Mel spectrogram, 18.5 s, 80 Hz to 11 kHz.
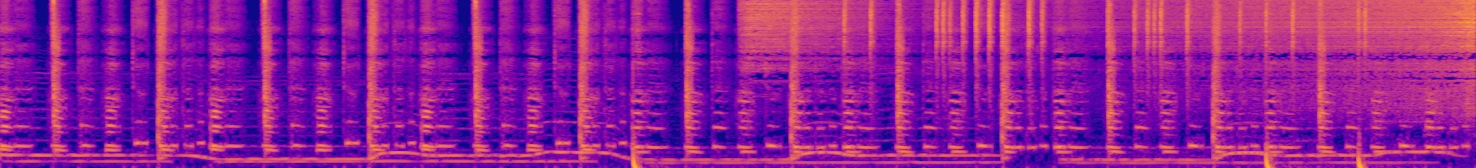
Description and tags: Loop NatureGoddess 01
A music loop to be used in storydriven and reflective games with puzzle and philosophical elements.
game, gamedev, gamedeveloping, games, gaming, indiedev, indiegamedev, loop, music, music-loop, Philosophical, Puzzle, sfx, Thoughtful, video-game, videogame, videogames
